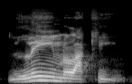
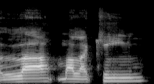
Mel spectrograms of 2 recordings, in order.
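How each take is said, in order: First: The first vowel is an 'i'. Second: The first vowel is a short 'a'. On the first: The speaker calls it right. "you would say" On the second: The speaker calls it wrong. "instead of saying uh"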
